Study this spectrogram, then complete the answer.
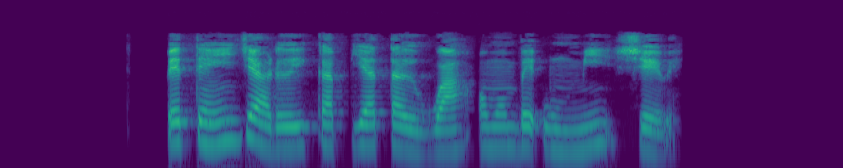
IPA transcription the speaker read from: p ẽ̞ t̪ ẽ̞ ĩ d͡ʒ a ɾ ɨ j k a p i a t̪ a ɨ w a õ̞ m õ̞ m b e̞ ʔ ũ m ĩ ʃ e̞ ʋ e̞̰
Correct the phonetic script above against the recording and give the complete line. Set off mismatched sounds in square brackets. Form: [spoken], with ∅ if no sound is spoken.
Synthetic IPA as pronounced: p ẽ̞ t̪ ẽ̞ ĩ d͡ʒ a ɾ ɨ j k a p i a t̪ a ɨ w a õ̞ m õ̞ m b e̞ ʔ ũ m ĩ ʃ e̞ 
